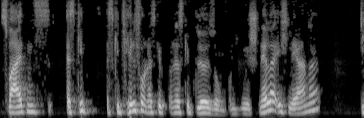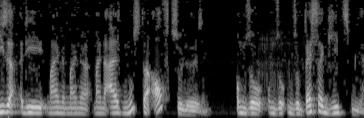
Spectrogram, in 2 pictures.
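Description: A man uses a normal speaking voice, fairly high in pitch, with ordinary pitch variation. The background is quiet. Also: moderate pace. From Iraqi-born, grew up in Germany. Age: 40s. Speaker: high performance coach. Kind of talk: interview.

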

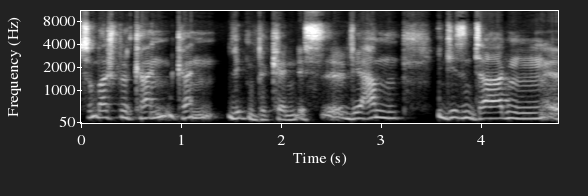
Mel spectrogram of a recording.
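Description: Speaking at a fairly high pitch, a man shows ordinary pitch variation. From Ruhr area, Germany (Bochum). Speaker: housing association director. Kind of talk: interview. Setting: studio. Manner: halting, repeats words.

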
